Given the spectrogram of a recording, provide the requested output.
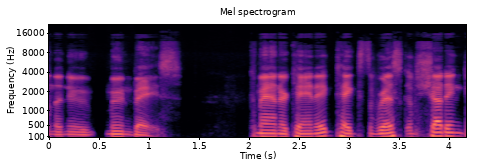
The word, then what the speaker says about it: Koenig: It's Koenig.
